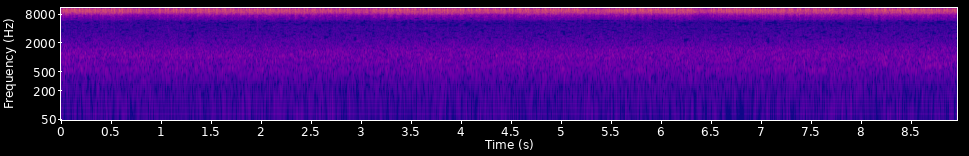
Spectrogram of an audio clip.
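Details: A dense chorus of male crickets stridulating: a high, shimmering trill with slight dips in loudness every few seconds, otherwise constant and free of other sounds.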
